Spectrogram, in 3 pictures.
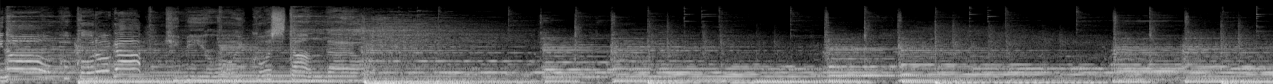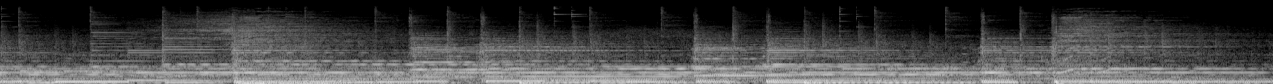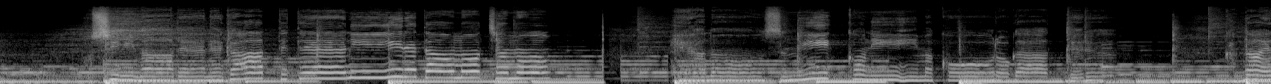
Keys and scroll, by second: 3.7 ctrl+z, 3.9 ctrl+z, 8.8 ctrl+z, 16.8 ctrl+z, 17.3 ctrl+z, 18.4 ctrl+z, 18.6 ctrl+z, 22.3 ctrl+z, 25.5 ctrl+z, 30.3 ctrl+z, 30.5 ctrl+z, 33.0 ctrl+z, 34.1 ctrl+shift+z, 34.6 ctrl+z, 35.6 ctrl+z, 37.3 ctrl+z.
